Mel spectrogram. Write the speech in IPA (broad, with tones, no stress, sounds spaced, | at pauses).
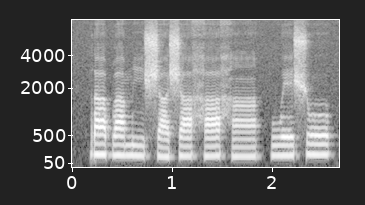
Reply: ɾ a˦ b a˧ m i˨ ʃ a˨ ʃ a˧ h a˧ h ã˧ | w e˧ ʃ o˦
